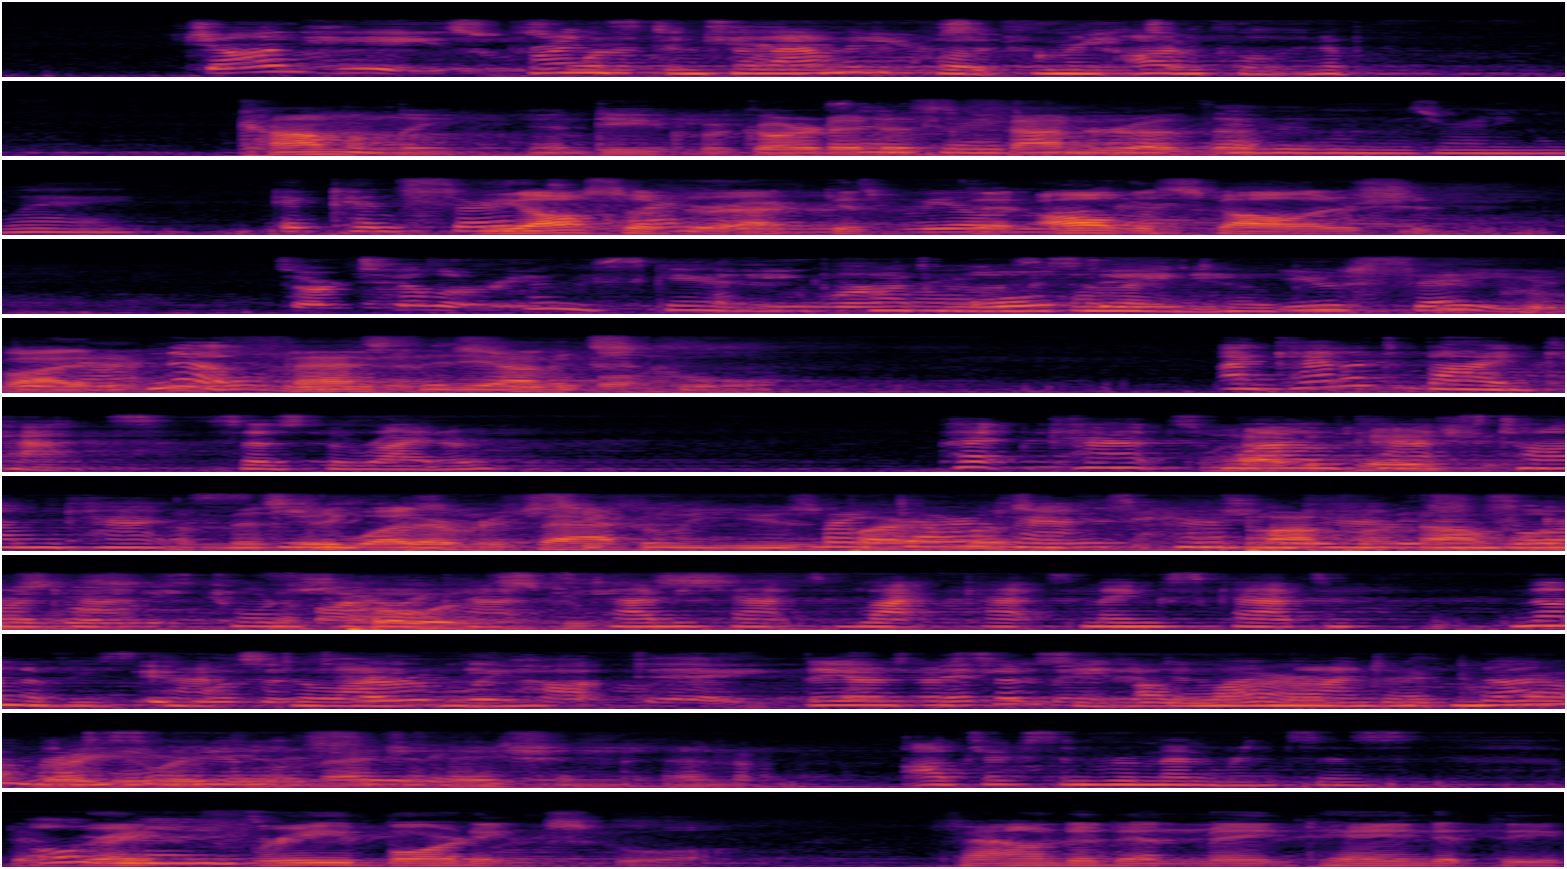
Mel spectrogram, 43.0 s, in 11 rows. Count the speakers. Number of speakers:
six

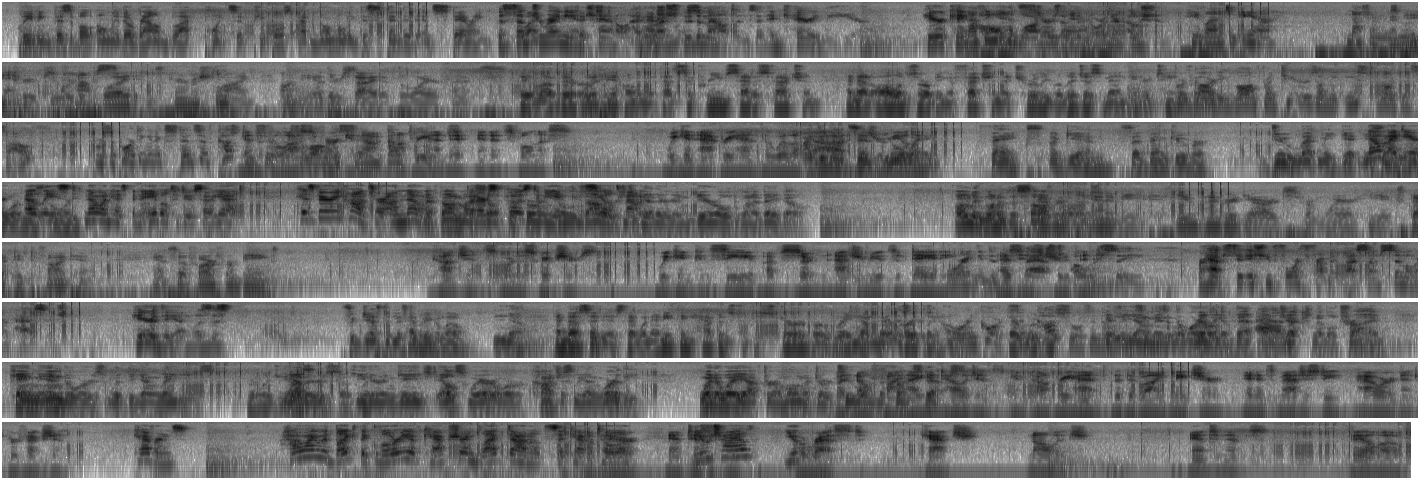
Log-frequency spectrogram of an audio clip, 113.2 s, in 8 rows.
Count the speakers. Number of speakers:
ten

